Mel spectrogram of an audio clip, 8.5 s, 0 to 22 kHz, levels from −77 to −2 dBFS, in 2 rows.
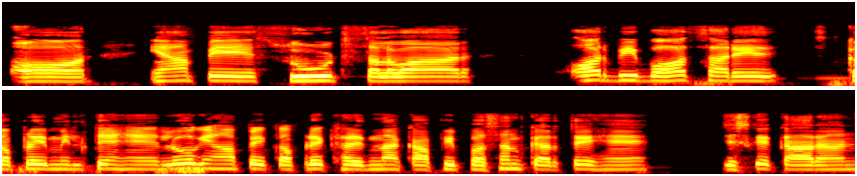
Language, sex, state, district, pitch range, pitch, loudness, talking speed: Hindi, male, Bihar, Saran, 165-185 Hz, 175 Hz, -15 LUFS, 170 wpm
